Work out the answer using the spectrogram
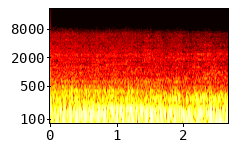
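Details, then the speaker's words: Foxbody Mustang GT V8 at idle: deep, even burble at steady loudness with no knocks, misses or ticks; healthy normal idle. "Listen how good it's running. Will you listen to that? She's so happy right now."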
